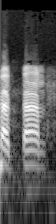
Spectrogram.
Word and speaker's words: Saddam: How is his name pronounced? Do you know? – Saddam Hussein is the way his name is pronounced.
